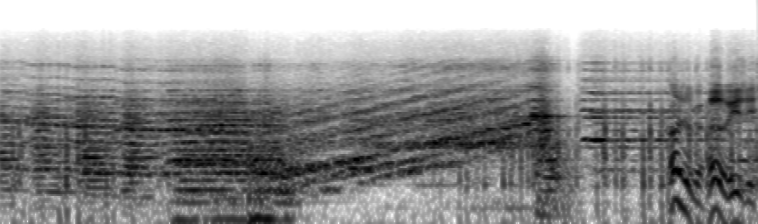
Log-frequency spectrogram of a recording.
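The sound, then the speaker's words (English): Steady clip-clop of the Lone Ranger's horse Silver's hooves at the Taggart ranch house on a moonlit night runs throughout, with loud, long, sweeping whinnies rising over it and a quavering neigh near the end. “I heard your horse, mister.”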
